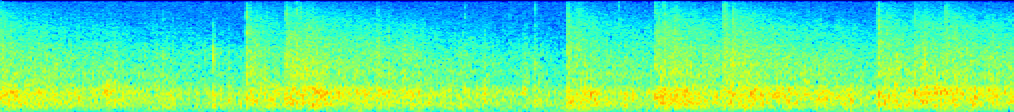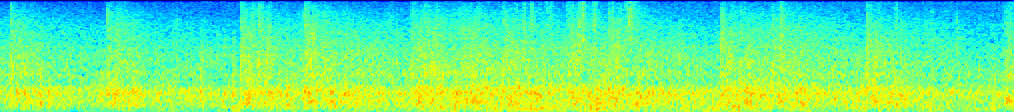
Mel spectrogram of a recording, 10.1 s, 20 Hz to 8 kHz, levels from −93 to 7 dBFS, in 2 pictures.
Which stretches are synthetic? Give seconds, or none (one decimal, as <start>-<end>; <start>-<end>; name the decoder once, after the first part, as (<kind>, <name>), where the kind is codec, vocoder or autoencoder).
none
